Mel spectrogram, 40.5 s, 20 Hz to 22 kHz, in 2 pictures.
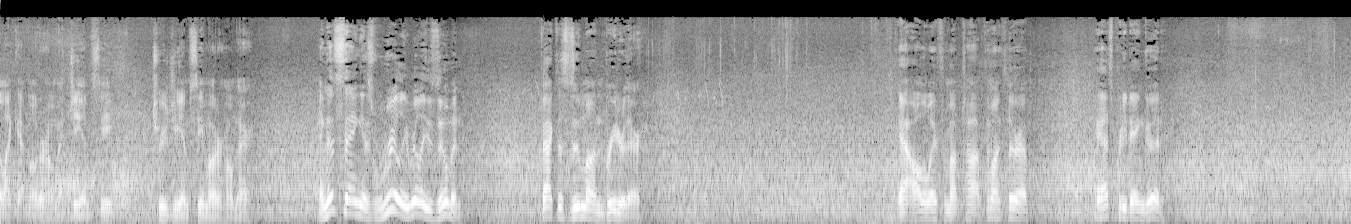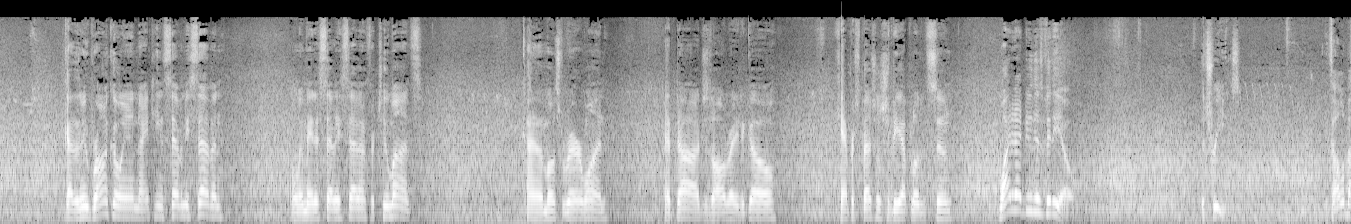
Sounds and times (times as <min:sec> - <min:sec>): Speech: 0:00.0 - 0:03.8, 0:04.8 - 0:07.0, 0:08.1 - 0:09.7, 0:13.4 - 0:15.5, 0:16.4 - 0:17.5, 0:21.2 - 0:23.6, 0:24.6 - 0:26.6, 0:28.1 - 0:29.4, 0:30.2 - 0:32.0, 0:32.8 - 0:34.6, 0:35.2 - 0:36.4, 0:38.3 - 0:38.9, 0:40.1 - 0:40.5.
